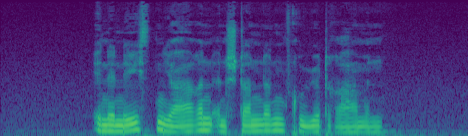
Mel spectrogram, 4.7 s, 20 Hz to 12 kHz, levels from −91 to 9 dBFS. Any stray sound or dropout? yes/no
no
